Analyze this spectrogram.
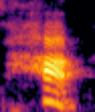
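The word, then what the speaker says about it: ห้า: uh and five because in thai five is pronounced as ha so i like to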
